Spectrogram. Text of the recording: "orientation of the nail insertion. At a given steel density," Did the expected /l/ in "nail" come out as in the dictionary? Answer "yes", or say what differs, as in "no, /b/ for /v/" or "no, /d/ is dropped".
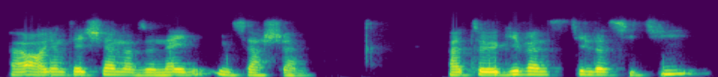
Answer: no, /n/ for /l/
